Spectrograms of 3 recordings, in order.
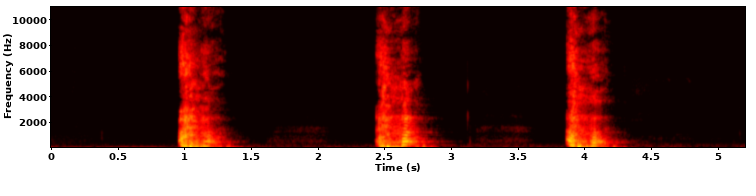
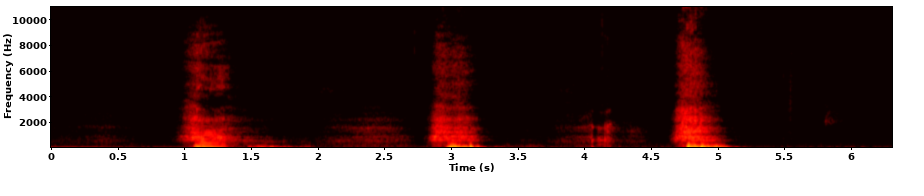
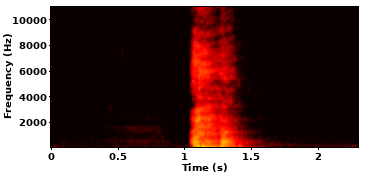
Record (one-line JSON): {"three_cough_length": "5.2 s", "three_cough_amplitude": 23728, "three_cough_signal_mean_std_ratio": 0.28, "exhalation_length": "6.3 s", "exhalation_amplitude": 12940, "exhalation_signal_mean_std_ratio": 0.29, "cough_length": "2.3 s", "cough_amplitude": 20068, "cough_signal_mean_std_ratio": 0.27, "survey_phase": "alpha (2021-03-01 to 2021-08-12)", "age": "65+", "gender": "Male", "wearing_mask": "No", "symptom_none": true, "smoker_status": "Ex-smoker", "respiratory_condition_asthma": false, "respiratory_condition_other": false, "recruitment_source": "REACT", "submission_delay": "2 days", "covid_test_result": "Negative", "covid_test_method": "RT-qPCR"}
